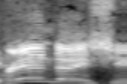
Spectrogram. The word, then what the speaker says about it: Brandeis: That would be Brandeis University.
